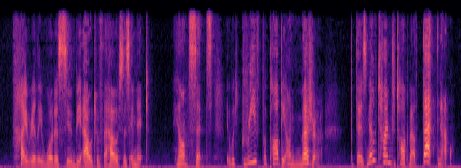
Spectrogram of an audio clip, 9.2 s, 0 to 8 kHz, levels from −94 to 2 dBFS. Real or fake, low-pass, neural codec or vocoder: fake; 7.2 kHz; codec, 16 kHz, 1.1 kbps, Voila-Tokenizer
